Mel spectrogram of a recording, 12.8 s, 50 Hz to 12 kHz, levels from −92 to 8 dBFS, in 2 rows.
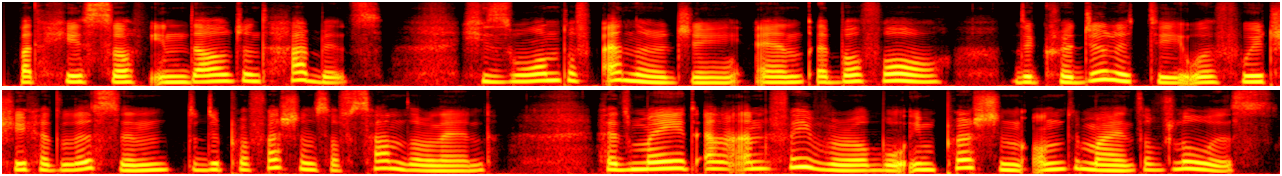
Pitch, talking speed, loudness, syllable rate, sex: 240 Hz, 155 wpm, -18 LUFS, 5.1 syllables/s, female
